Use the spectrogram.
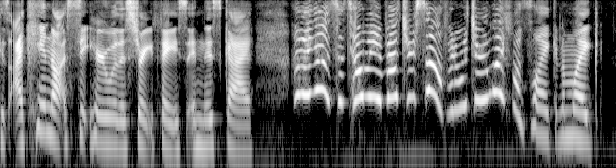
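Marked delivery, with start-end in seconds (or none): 2.5-5.5 man's voice pushed very high. Retelling what a guy from a dating app said, imitating a very high voice. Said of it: "That's how high his voice was".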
